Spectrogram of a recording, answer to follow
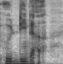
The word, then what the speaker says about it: Udina: Well, most people don't really know that that's actually the pronunciation. Like, only those closest to him know that that's like. He doesn't like to correct other people, but it's actually Udina. I've heard some people actually pronounce it Udina.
